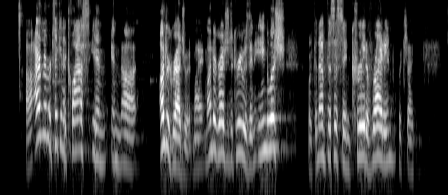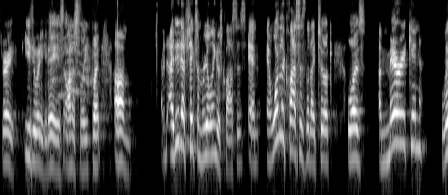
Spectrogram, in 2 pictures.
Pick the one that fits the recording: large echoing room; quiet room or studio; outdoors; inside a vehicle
large echoing room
